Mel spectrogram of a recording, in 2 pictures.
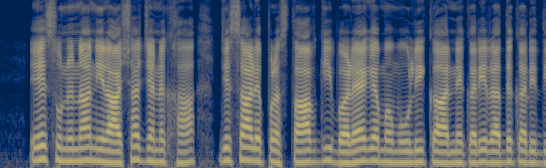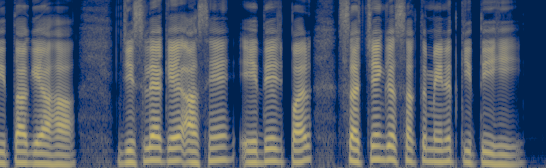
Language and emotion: Dogri, sad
